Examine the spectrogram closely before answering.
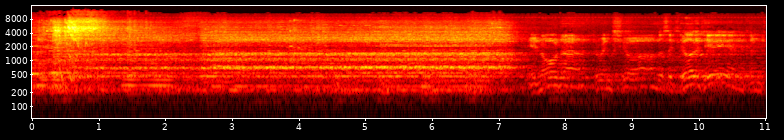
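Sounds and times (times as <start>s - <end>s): choir holding chords: 0.0s - 7.5s
man speaking: 7.4s - 11.0s.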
